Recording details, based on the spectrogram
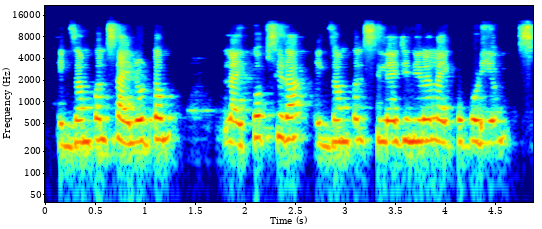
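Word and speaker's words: Psilotum: The example from this is नोन एज दी सायलोटम. उच्चार आपण स पासून करतोय, सायलोटम प्रोनाउन्सिएशन, पण स्पेलिंग जे आहे ती पी पासून आहे. पी सायलेंट असल्यामुळे पीचा उच्चार होत नाही.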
